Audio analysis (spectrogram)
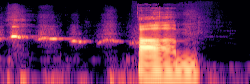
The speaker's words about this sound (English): is just whistling to avoid suspicion. Mm-hmm. Mm-hmm. It's for some reason an octave lower than it should be.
